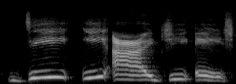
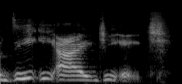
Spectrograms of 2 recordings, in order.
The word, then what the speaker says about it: Deigh: Yes, so the last name is spelled D E I G H. Um, as my husband would say like sleigh but with a D.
